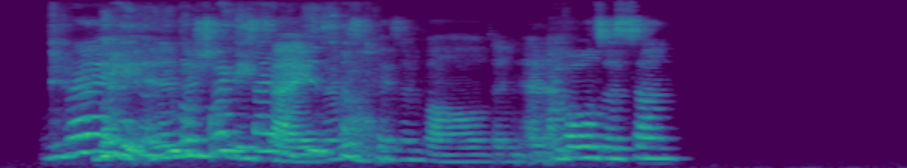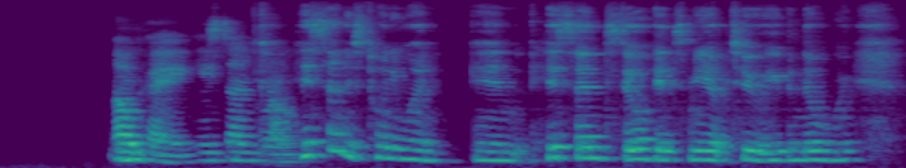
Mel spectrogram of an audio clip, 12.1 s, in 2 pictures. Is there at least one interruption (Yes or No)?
Yes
